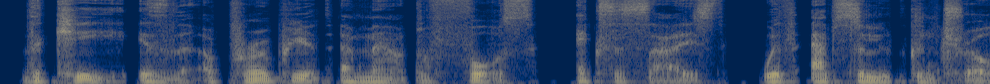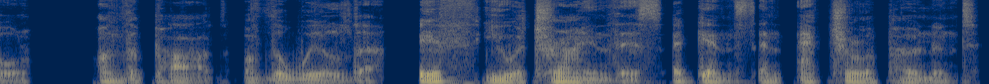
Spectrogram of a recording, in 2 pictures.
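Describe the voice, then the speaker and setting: An actor playing the gruff, domineering inner voice of physical strength in a video game, raspy and deliberate, narrating like a tough coach. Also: male voice, no room sound, studio quality, heavily acted. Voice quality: very deep, gravelly, raspy. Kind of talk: scripted game narration, dramatic second-person.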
